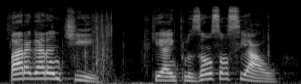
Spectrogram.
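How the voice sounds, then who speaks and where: With music in the background, a woman talks using lively intonation. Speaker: professional footballer. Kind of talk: public service campaign narration.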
